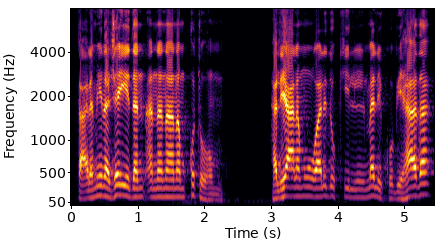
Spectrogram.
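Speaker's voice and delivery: ordinary delivery, nothing marked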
